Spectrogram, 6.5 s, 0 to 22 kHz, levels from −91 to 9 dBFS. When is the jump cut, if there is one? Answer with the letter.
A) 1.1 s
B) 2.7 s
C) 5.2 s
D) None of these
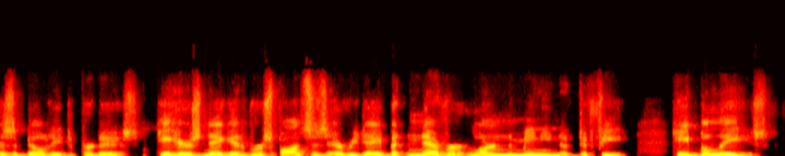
A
